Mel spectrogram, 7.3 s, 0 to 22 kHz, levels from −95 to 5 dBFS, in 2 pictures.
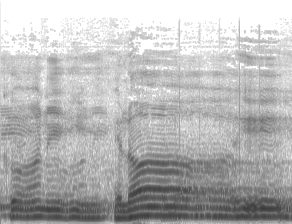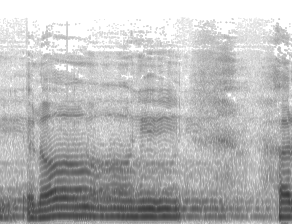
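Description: From about 2.24 s to 4.48 s the audio picks up a run of small, evenly spaced ticks, one every 0.25 s, around ten in all. These are periodic USB or driver dropouts: something keeps stalling the USB link or audio driver on a fixed schedule, and each stall drops a sliver of signal, roughly a tenth of a millisecond, and leaves silence in its place. That tiny gap in the waveform is what you hear as each tick.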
